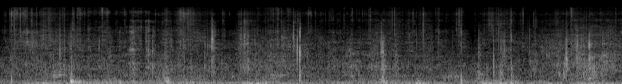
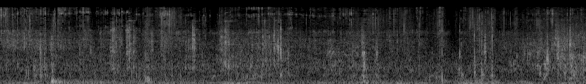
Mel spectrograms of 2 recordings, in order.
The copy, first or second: first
